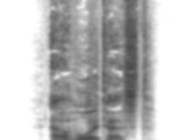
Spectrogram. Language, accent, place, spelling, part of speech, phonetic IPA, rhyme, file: German, Germany, Berlin, erholtest, verb, [ɛɐ̯ˈhoːltəst], -oːltəst, De-erholtest.ogg
- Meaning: inflection of erholen: 1. second-person singular preterite 2. second-person singular subjunctive II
